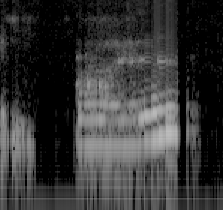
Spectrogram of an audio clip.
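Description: A child's voice over a video call, drawing out long syllables at a steady, level pitch. The second syllable lasts about a second and rises in pitch at its end.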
